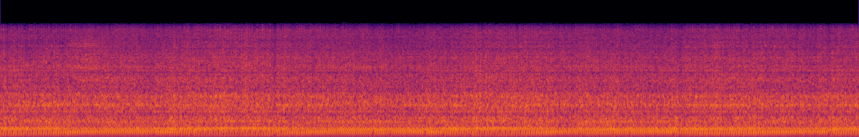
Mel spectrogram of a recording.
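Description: Steady idle with faint, evenly spaced knocks riding under the engine hum at idle speed; a knock whose source is still unknown.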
